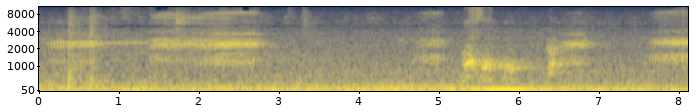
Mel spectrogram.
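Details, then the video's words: Weird noises from a frog: several drawn-out buzzy croaks with stacked tones, plus brief high chirps and a louder rough burst near the end, all over a steady low hum. "Frog is making all these weird noises"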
